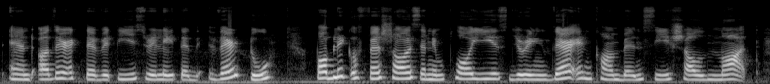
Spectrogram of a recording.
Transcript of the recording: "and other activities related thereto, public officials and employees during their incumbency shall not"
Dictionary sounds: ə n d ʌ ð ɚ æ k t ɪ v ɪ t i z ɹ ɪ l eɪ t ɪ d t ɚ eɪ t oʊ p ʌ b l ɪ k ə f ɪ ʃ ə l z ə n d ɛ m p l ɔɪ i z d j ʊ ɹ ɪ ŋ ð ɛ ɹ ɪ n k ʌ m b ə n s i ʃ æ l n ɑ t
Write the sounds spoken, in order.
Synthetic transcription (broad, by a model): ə n d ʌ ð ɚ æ k t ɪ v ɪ t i s ɹ ɪ l eɪ t ɪ d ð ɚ t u p ʌ b l ɪ k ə f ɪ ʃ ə l s ə n d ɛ m p l ɔɪ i s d j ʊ ɹ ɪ ŋ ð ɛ ɹ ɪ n k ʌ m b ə n s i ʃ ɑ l n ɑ t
